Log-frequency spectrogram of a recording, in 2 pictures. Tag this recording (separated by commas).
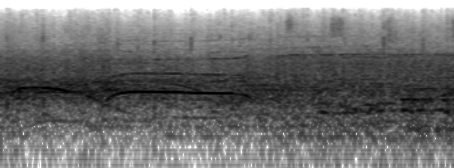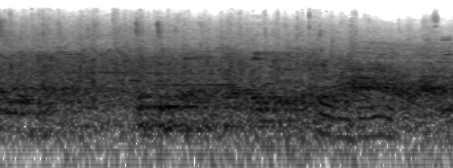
Speech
